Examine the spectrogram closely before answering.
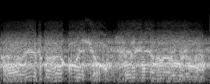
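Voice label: Russian speech, Ka-50 Wingman; DCS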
